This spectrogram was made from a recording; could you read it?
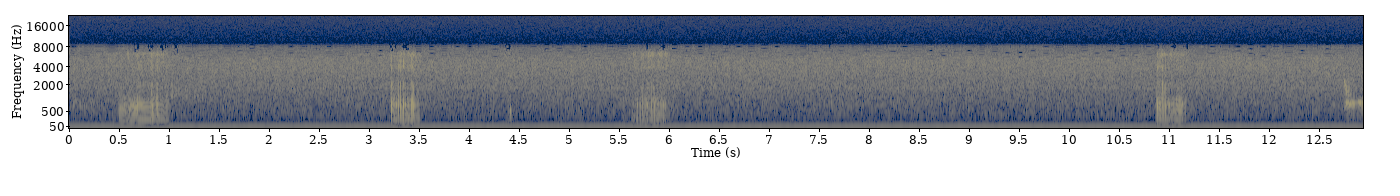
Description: Chip, 3 month old Boston Terrier, snoring and dreaming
